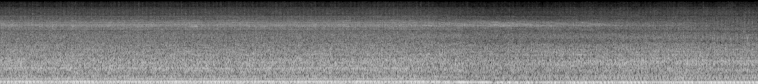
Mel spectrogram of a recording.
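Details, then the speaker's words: Toro TimeMaster 30-inch mower after replacing deck spindle lower ball bearings and setting deck belt tension: steady even drone with no grinding or rattling from the deck; loud rubbing noise and blade engagement problem fixed. "great we have repaired the issue with the mower unusual loud noises and problems with the blade engagement"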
